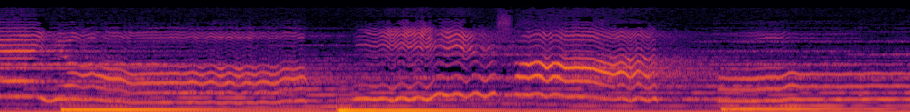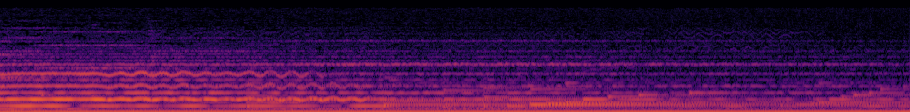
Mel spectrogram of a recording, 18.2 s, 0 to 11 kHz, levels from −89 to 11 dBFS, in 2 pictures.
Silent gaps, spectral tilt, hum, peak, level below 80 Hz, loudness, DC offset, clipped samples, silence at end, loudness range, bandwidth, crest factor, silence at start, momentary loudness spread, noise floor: none; -7.5 dB/octave; none; -6 dBFS; -28 dBFS; -25 LUFS; 2%; under 0.1%; 0 s; 15 LU; 8.2 kHz; 18 dB; 0 s; 21 LU; -45 dBFS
